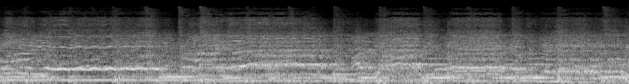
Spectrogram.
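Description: Congregation singing a gospel worship song together over instrumental accompaniment, many voices at once with long held notes.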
